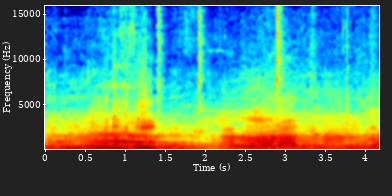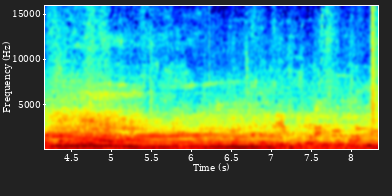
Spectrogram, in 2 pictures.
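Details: Young bull calves at a crowded cattle market in Madaripur, Bangladesh, on 4 August, bought by a farmer: several drawn-out, low, wavering moos rise and fall through the clip over steady crowd chatter and bargaining voices.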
